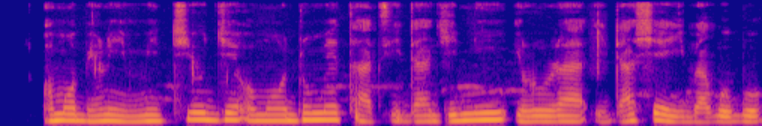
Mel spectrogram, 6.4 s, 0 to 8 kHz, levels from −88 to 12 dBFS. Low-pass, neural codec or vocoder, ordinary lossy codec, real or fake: 7.2 kHz; none; AAC, 48 kbps; real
